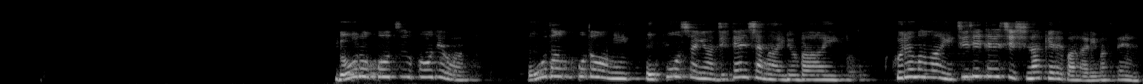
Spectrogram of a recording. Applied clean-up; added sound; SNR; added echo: neural mask model DeepFilterNet 3.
